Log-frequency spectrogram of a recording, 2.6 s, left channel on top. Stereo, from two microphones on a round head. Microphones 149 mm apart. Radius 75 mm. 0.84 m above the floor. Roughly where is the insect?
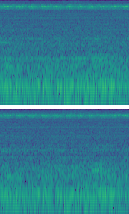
Centre.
